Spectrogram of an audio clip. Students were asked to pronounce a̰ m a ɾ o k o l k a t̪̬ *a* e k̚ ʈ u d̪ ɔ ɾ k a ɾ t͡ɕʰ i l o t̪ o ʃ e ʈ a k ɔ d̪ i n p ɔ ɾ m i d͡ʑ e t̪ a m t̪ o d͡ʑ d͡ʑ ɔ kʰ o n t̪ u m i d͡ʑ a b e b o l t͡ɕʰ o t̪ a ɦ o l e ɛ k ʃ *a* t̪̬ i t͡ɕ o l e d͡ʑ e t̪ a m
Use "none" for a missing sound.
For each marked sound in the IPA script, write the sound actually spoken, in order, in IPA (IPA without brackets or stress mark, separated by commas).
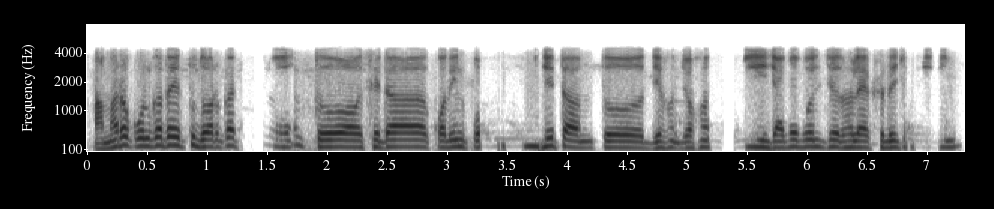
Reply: a, a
